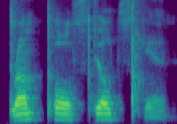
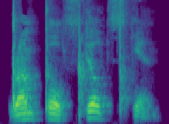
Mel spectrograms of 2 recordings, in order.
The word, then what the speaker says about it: Rumpelstiltskin: How many syllables do you think? Listen, Rumpelstiltskin. 4. All right, 4. That's a big word. And that's someone's name. Rumpelstiltskin.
